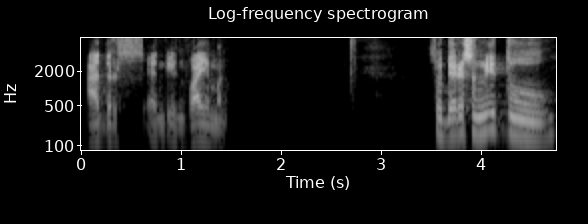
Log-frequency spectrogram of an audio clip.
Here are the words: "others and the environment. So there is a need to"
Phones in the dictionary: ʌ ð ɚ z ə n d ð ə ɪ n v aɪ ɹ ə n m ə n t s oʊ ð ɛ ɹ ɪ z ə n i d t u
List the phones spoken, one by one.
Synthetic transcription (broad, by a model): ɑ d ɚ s ə n d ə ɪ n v aɪ ə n m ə n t s oʊ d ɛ ɹ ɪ s ə n i d t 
